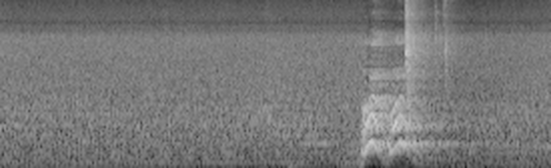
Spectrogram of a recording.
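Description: A dog barks once, a short sharp bark about three seconds in, over a steady background hiss.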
